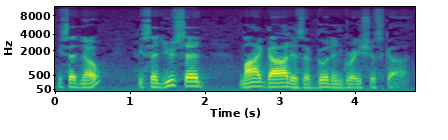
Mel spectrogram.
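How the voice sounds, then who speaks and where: Preacher with a swinging, emphatic delivery. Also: male voice, on the low side, a little slow. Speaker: preacher leading a Bible study. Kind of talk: teaching with questions from the congregation.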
